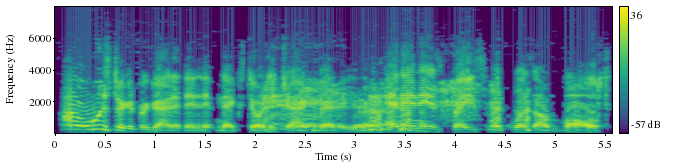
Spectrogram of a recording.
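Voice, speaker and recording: An older man, an actor, telling an informal anecdote in an animated, amused way. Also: mid-range voice, a little fast, a crowd in the background. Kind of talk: informal storytelling. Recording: dull, dry archive recording.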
